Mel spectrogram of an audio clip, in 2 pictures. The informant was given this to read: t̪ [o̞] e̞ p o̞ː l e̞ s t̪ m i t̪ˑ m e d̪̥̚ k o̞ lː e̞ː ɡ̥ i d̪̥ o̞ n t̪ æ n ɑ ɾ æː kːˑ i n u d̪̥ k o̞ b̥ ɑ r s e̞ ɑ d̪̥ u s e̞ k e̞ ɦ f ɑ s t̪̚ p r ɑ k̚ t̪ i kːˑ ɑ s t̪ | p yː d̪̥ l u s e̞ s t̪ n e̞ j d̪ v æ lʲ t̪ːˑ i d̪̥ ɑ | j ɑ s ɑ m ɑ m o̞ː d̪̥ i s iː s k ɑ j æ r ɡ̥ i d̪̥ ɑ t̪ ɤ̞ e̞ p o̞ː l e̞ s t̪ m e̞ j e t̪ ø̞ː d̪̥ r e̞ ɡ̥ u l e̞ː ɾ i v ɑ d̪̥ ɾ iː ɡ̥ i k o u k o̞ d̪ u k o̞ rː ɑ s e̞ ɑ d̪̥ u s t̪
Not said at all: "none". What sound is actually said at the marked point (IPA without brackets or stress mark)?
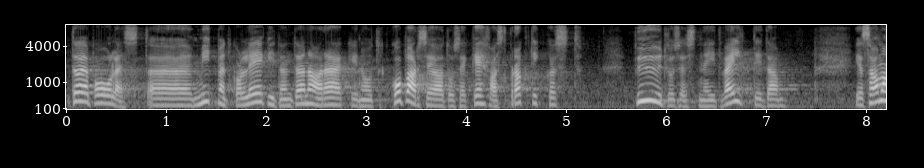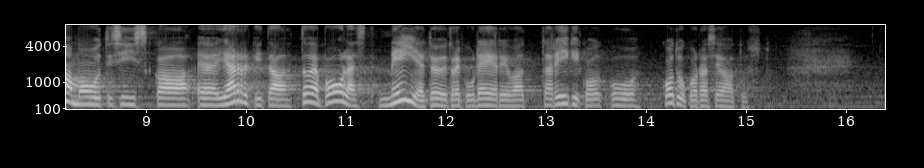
ɤ̞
